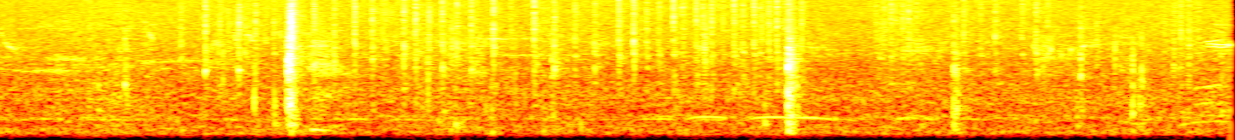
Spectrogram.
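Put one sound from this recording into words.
A bicycle clicks and knocks close by.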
